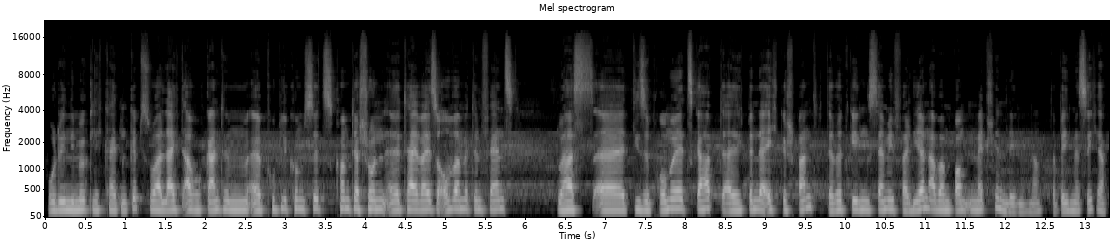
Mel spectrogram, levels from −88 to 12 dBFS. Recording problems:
echo of what is said; faint; throughout; 550 ms later, 25 dB below the speech

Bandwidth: 17.5 kHz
